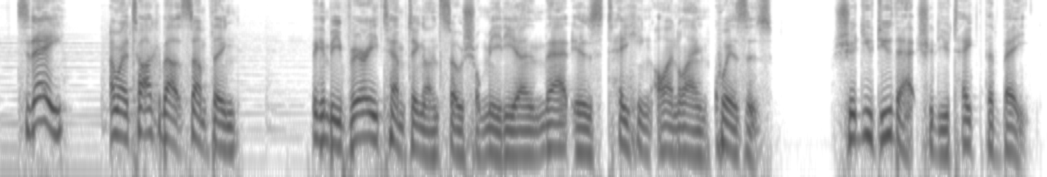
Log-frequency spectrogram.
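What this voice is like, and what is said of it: Hoarse, froggy voice. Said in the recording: “laryngitis. You'll hear the hoarseness in my voice... this froggy voice”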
